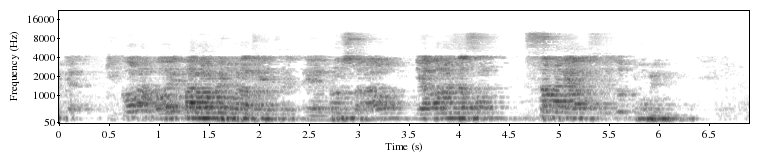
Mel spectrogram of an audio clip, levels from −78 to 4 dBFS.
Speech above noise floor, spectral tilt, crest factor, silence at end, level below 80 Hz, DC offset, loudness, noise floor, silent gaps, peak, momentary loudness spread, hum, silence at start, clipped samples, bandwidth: 37 dB; -5 dB/octave; 20 dB; 0.55 s; -72 dBFS; under 0.1%; -25 LUFS; -60 dBFS; none; -6 dBFS; 18 LU; none; 0 s; under 0.1%; 10.5 kHz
